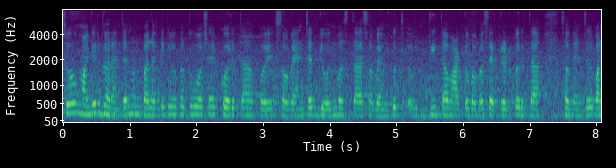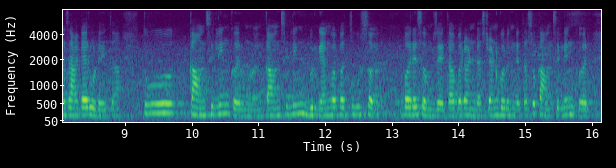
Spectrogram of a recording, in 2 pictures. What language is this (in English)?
Konkani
